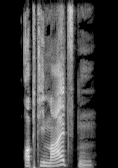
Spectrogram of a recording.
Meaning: 1. superlative degree of optimal 2. inflection of optimal: strong genitive masculine/neuter singular superlative degree
- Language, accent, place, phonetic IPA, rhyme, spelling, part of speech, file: German, Germany, Berlin, [ɔptiˈmaːlstn̩], -aːlstn̩, optimalsten, adjective, De-optimalsten.ogg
